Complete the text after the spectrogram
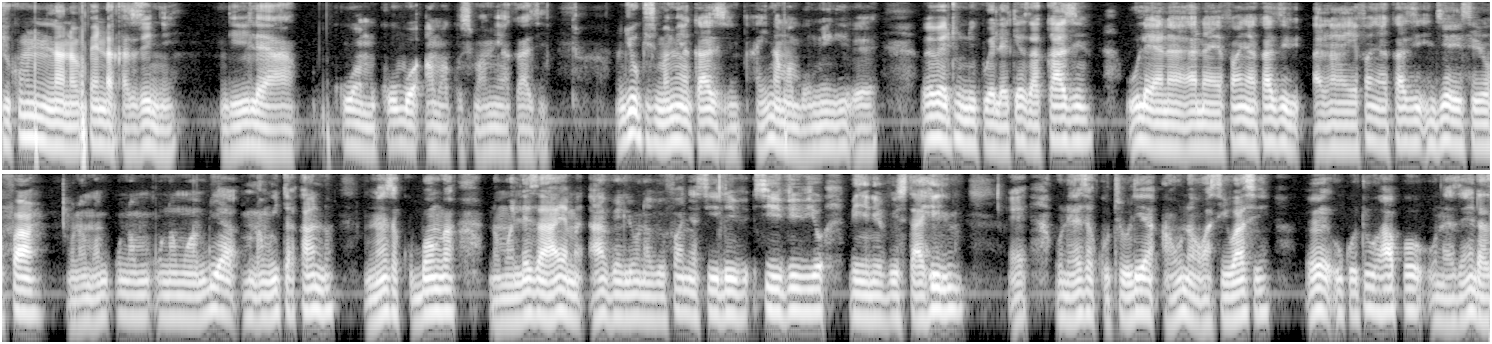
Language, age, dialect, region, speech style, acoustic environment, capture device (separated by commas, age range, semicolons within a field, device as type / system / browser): Swahili, 25-34, Kenya - Nairobi Sheng-influenced, Kenya, relaxed, nature, mobile / Linux / Chrome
